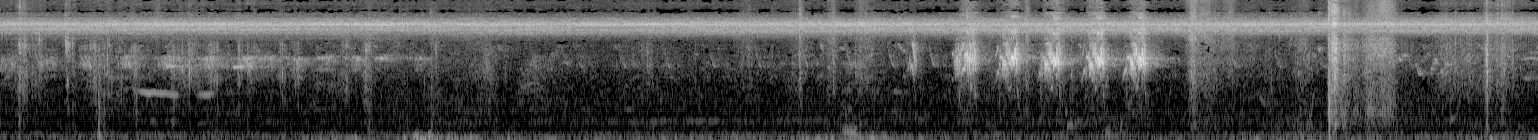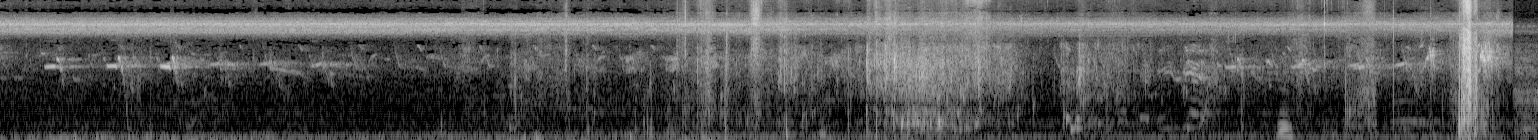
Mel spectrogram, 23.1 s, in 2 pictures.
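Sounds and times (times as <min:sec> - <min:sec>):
high insect drone: 0:00.0 - 0:22.9
bird calls: 0:00.0 - 0:23.0
birdsong: 0:00.0 - 0:23.0
soft bird chirping: 0:00.1 - 0:03.3, 0:09.4 - 0:22.9.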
